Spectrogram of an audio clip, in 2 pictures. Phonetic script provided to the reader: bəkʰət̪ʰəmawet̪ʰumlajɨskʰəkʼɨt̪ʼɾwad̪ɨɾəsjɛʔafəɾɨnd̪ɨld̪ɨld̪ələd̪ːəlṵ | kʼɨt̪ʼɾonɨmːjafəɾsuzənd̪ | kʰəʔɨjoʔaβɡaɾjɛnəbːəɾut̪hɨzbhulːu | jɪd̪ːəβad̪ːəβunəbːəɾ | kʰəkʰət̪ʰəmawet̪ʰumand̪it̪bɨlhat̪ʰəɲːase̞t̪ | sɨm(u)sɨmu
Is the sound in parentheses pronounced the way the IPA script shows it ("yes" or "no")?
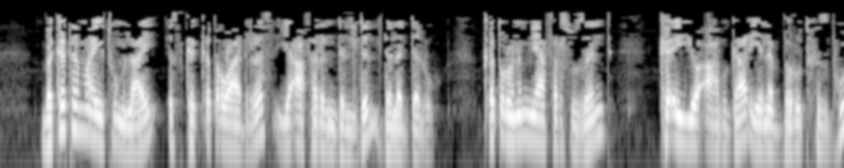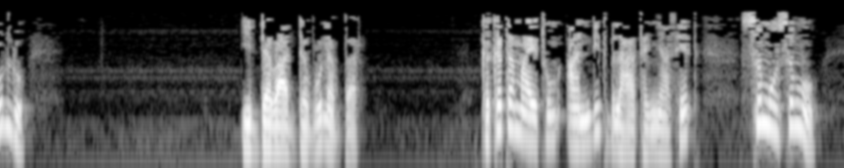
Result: yes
